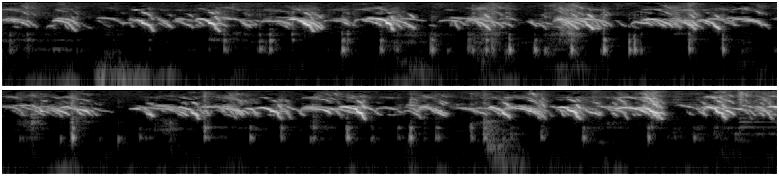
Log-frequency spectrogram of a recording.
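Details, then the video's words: Young chicks, eight days old, chirping busily: bright descending peeps about two or three per second, many birds overlapping, quiet background. "Chicks Chirping Sounds - Baby Chicken Sounds"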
